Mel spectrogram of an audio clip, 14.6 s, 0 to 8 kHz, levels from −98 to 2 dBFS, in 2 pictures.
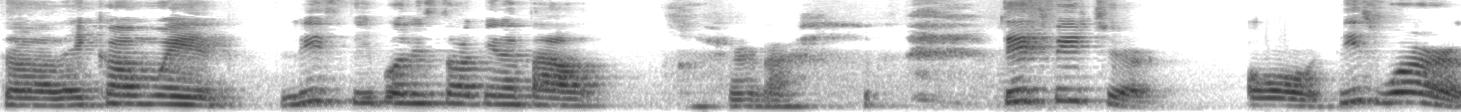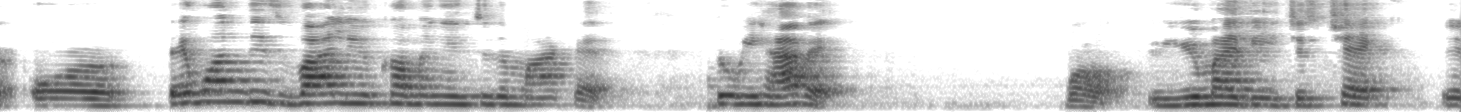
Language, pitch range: English, 180-225 Hz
